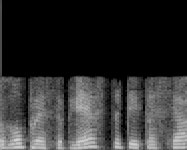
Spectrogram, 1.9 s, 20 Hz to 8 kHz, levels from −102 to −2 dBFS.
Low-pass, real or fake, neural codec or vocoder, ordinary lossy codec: 7.2 kHz; fake; codec, 24 kHz, 0.9 kbps, WavTokenizer, medium music audio release; AAC, 16 kbps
